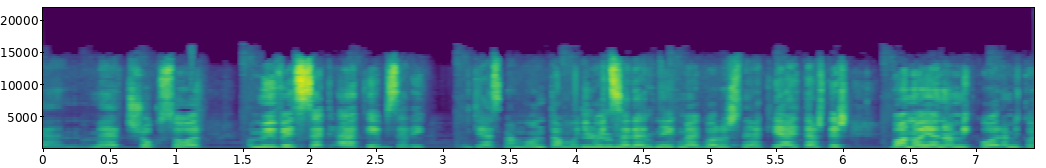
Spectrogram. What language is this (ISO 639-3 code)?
hun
